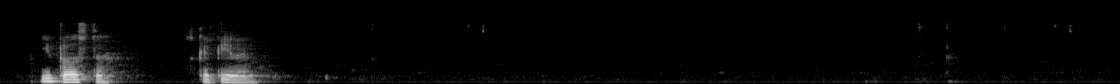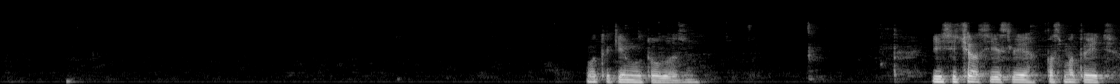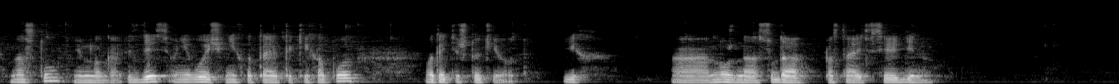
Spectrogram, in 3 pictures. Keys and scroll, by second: 0.1 r, 3.4 shift+d, 9.7 shift+d.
